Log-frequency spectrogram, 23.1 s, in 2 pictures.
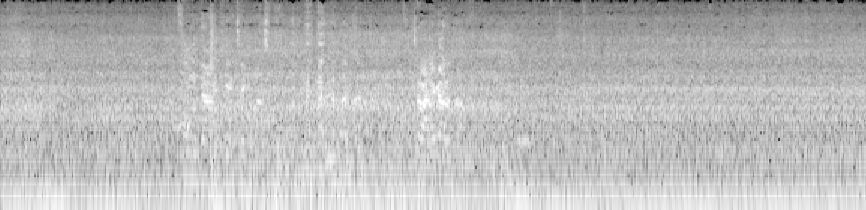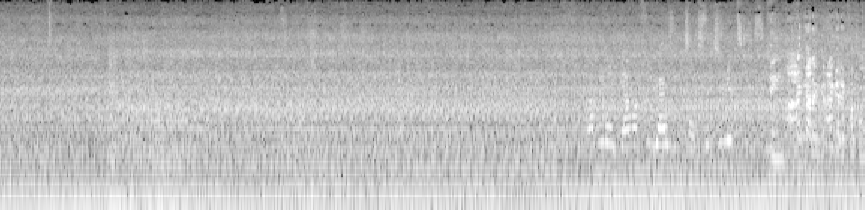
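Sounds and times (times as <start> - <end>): large engine droning: 0.0 - 23.0.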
